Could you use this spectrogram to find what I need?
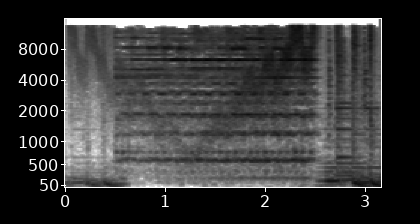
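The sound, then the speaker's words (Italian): An alarm clock rings loudly with a continuous, shrill bell for a few seconds, with brief bursts of other sound at the start and end. “Ma questa era una sveglia, non è?”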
